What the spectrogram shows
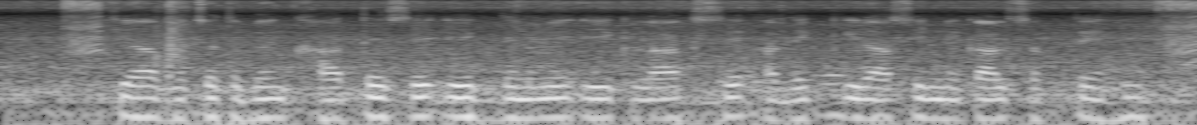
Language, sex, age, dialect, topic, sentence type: Hindi, male, 25-30, Kanauji Braj Bhasha, banking, question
